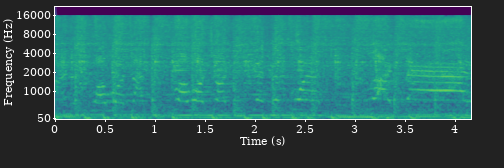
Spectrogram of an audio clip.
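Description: Hardcore punk band's studio recording: loud, dense full-band rock with pounding drums and a heavy low end. A held note rings out near the end.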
